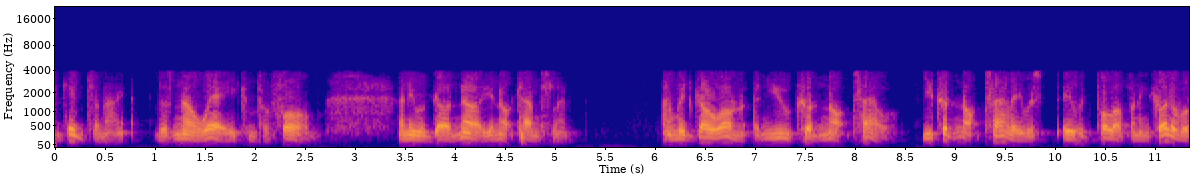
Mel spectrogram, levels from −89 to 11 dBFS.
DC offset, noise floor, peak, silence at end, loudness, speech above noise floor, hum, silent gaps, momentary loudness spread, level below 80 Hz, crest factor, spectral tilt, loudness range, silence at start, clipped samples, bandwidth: under 0.1%; -73 dBFS; -4 dBFS; 0 s; -20 LUFS; 54 dB; none; none; 18 LU; -78 dBFS; 16 dB; -10 dB/octave; 2 LU; 0 s; under 0.1%; 4.1 kHz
